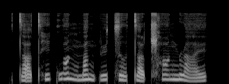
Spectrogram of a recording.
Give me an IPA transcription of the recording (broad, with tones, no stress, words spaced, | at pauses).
t̪ä̰˨˩t̪ʰi˥˧ kwɑ˥˧ŋma˥˩npy˥t͡sɹ̩˧˥ t̪ä̰˨˩ʈ͡ʂʰɑ˥ŋ ɻa˧˥ɪ̯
